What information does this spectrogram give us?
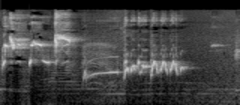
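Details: White-rumped shama singing to stir rival shamas: high whistled phrases, a long steady whistle, then a quick wavering warbled trill, followed by quiet.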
